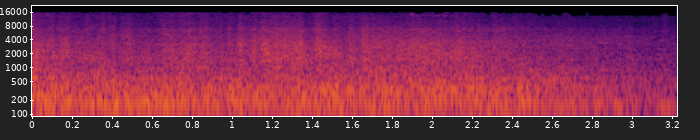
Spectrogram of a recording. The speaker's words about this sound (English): it's the return of our train. I suppose we've missed it.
